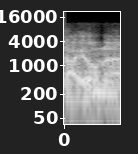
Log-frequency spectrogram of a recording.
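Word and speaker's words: יונה: name as the prophet jonah for what is pronounced iona in hebrew and is called columba in latin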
